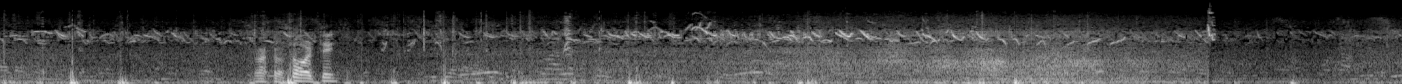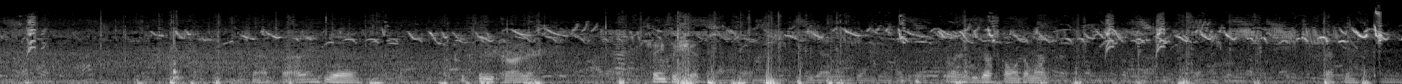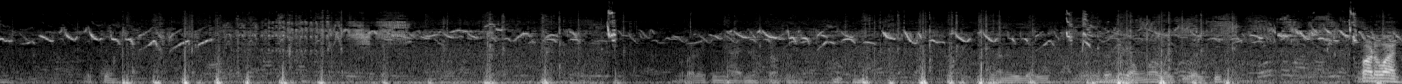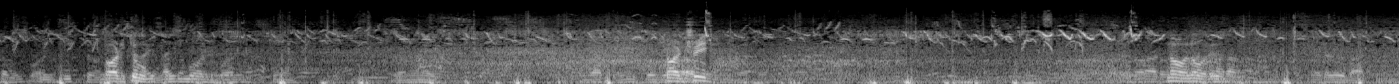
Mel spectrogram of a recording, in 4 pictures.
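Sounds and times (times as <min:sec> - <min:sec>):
finch whistling song: 0:00.0 - 0:56.0
low thumps: 0:02.5 - 0:11.0, 0:36.4 - 0:40.8, 0:41.7 - 0:56.0.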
